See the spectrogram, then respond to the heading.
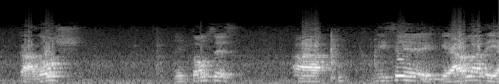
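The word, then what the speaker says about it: קדוש: agregamos la palabra santo, que en hebreo se pronuncia kadosh, entonces dice que habla de algo o de alguien.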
